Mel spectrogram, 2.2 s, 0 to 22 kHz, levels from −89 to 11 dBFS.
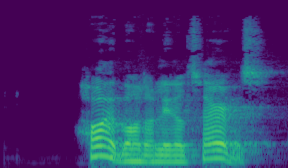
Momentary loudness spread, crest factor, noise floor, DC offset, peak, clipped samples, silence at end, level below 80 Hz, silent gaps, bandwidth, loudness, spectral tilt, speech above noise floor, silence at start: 8 LU; 18 dB; -76 dBFS; under 0.1%; 0 dBFS; under 0.1%; 0.15 s; -54 dBFS; none; 15.5 kHz; -17 LUFS; -6.5 dB/octave; 60 dB; 0.6 s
